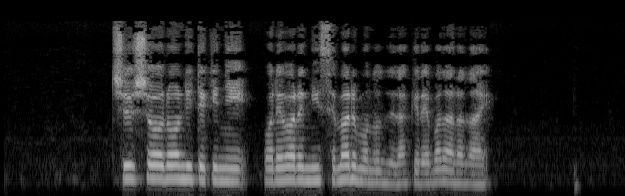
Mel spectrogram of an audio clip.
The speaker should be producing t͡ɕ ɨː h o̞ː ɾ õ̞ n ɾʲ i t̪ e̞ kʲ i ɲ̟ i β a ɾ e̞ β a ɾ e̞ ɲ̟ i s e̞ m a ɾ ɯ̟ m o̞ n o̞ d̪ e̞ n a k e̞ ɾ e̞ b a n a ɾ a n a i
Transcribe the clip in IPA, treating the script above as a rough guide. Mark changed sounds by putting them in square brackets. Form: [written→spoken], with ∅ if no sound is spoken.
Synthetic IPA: t͡ɕ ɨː [h→ɕ] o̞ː ɾ õ̞ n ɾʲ i t̪ e̞ kʲ i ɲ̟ i β a ɾ e̞ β a ɾ e̞ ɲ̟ i s e̞ m a ɾ ɯ̟ m o̞ n o̞ d̪ e̞ n a k e̞ ɾ e̞ b a n a ɾ a n a i

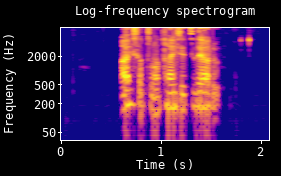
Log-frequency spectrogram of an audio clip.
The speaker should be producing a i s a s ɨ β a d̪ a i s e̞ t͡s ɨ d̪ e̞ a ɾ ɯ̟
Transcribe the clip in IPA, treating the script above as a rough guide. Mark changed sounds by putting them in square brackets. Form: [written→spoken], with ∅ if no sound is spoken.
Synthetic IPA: a i s a [s→t͡s] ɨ β a [d̪→t̪] a i s e̞ t͡s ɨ d̪ e̞ a ɾ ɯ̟

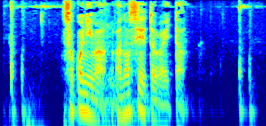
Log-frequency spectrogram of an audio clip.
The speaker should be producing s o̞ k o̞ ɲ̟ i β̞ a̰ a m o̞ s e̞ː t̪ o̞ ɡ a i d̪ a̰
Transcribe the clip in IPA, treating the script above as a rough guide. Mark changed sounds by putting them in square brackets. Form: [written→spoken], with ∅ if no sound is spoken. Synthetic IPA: s o̞ k o̞ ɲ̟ i β̞ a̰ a [m→n] o̞ s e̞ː t̪ o̞ ɡ a i [d̪→t̪] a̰

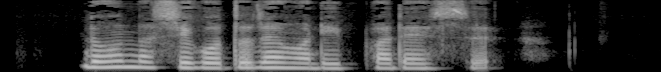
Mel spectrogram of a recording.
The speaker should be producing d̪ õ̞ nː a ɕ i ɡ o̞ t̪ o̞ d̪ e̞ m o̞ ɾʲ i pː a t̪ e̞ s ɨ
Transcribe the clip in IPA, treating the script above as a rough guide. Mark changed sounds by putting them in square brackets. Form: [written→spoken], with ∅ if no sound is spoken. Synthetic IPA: d̪ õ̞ nː a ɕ i ɡ o̞ t̪ o̞ d̪ e̞ m o̞ ɾʲ i pː a [t̪→d̪] e̞ s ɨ

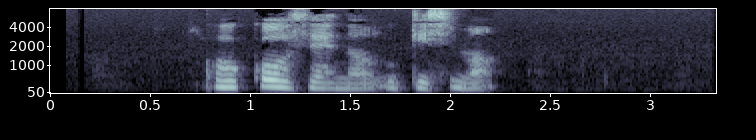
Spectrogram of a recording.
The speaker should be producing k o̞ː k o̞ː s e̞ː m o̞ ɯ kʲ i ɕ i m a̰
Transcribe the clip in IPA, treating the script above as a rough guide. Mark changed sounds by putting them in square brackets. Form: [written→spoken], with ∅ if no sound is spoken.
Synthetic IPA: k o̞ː k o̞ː s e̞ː [m→n] o̞ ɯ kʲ i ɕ i m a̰

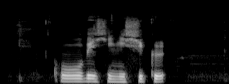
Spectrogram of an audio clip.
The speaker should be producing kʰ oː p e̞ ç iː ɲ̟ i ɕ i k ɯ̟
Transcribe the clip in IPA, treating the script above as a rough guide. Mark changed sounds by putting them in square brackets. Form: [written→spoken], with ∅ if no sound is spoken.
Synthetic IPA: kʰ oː [p→b] e̞ ç [iː→i] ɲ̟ i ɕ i k ɯ̟

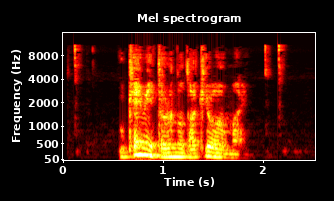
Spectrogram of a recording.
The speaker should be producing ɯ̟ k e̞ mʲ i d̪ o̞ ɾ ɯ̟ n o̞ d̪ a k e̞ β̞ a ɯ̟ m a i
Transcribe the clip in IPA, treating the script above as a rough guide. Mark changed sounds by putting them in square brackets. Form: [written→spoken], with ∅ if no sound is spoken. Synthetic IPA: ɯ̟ k e̞ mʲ i [d̪→t̪] o̞ ɾ ɯ̟ n o̞ d̪ a k e̞ β̞ a ɯ̟ m a i

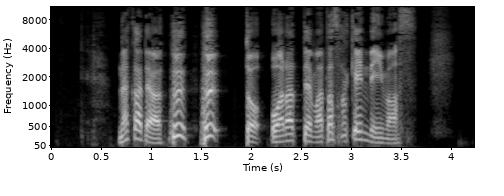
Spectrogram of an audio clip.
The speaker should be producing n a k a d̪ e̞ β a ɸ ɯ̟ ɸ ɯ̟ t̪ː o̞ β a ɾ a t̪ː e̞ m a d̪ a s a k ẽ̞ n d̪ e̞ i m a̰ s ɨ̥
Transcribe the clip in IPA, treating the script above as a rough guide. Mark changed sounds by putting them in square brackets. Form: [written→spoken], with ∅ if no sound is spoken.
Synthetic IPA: n a k a d̪ e̞ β a ɸ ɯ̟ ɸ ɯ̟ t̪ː o̞ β a ɾ a t̪ː e̞ m a [d̪→t̪] a s a k ẽ̞ n d̪ e̞ i m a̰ s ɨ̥

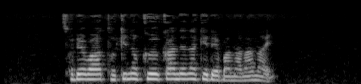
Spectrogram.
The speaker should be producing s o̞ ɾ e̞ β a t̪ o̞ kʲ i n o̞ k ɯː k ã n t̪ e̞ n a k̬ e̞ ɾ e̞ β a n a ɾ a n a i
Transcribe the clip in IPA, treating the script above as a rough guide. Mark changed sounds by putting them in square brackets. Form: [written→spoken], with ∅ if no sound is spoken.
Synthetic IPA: s o̞ ɾ e̞ β a t̪ o̞ kʲ i n o̞ k ɯː k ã n [t̪→d̪] e̞ n a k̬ e̞ ɾ e̞ [β→b] a n a ɾ a n a i

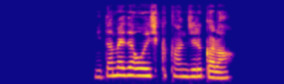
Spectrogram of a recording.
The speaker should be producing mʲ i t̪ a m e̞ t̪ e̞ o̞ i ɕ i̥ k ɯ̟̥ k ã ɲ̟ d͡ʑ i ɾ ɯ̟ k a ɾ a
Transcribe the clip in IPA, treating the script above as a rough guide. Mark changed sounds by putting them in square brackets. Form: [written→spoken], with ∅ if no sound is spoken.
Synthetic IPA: mʲ i t̪ a m e̞ [t̪→d̪] e̞ o̞ i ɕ i̥ k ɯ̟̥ k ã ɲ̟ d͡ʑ i ɾ ɯ̟ k a ɾ a

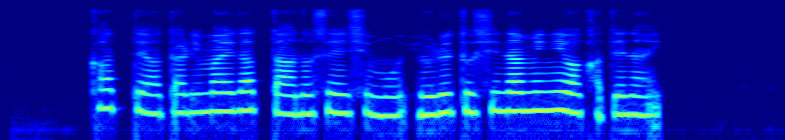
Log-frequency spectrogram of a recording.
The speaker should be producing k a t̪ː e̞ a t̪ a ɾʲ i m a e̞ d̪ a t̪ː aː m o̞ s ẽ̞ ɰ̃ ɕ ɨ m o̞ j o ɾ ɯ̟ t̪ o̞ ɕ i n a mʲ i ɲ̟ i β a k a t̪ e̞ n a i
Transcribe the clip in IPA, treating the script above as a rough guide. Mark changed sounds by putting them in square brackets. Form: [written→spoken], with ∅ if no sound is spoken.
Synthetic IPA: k a t̪ː e̞ a t̪ a ɾʲ i m a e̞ d̪ a t̪ː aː [m→n] o̞ s ẽ̞ ɰ̃ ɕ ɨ m o̞ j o ɾ ɯ̟ t̪ o̞ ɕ i n a mʲ i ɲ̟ i β a k a t̪ e̞ n a i

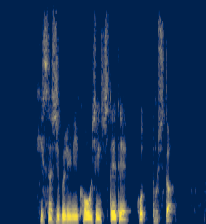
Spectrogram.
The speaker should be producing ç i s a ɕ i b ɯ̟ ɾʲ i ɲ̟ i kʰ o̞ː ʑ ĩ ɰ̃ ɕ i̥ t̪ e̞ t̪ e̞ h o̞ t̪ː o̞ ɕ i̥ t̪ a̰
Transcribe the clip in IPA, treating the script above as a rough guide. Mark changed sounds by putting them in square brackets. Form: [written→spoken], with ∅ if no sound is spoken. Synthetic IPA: ç i s a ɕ i b ɯ̟ ɾʲ i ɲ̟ i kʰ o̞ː ʑ ĩ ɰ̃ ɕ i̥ t̪ e̞ t̪ e̞ h o̞ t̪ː o̞ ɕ i̥ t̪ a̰

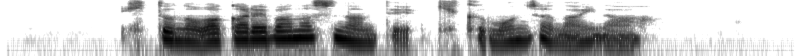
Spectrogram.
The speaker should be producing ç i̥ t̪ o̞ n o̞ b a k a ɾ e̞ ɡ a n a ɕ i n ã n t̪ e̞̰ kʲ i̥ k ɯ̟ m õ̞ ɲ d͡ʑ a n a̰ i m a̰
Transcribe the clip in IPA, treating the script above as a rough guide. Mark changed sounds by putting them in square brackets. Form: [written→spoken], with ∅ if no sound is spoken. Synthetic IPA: ç i̥ t̪ o̞ n o̞ [b→β] a k a ɾ e̞ [ɡ→b] a n a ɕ i n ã n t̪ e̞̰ kʲ i̥ k ɯ̟ m õ̞ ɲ d͡ʑ a n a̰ i [m→n] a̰

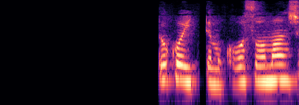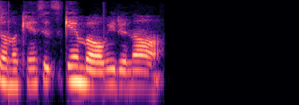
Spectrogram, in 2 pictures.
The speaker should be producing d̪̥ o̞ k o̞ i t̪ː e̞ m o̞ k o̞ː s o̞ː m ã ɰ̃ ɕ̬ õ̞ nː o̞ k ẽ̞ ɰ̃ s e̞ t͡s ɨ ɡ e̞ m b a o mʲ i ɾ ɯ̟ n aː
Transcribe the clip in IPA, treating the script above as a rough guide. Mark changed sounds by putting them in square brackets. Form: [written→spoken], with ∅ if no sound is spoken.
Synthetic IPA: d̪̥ o̞ k o̞ i t̪ː e̞ m o̞ k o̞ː s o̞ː m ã ɰ̃ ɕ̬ õ̞ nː o̞ k ẽ̞ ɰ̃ s e̞ t͡s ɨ ɡ [e̞→ẽ̞] m b a o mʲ i ɾ ɯ̟ n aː

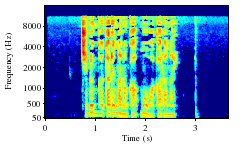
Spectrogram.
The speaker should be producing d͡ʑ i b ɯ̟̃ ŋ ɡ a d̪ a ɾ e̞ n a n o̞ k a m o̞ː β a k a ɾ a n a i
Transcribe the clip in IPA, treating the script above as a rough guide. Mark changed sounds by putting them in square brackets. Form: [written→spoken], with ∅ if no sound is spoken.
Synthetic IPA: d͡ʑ i b ɯ̟̃ ŋ ɡ a d̪ a ɾ e̞ n a n o̞ k a m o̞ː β a k a ɾ a n a i

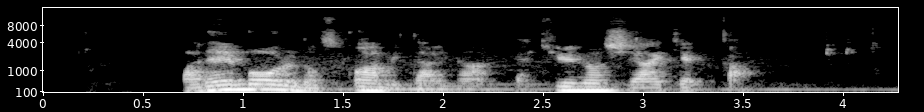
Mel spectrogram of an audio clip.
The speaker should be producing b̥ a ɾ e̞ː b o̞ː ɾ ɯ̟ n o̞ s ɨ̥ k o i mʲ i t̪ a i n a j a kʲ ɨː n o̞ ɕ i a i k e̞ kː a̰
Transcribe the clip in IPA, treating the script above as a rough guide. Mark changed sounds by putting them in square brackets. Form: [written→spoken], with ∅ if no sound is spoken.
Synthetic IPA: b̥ a ɾ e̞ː b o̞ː ɾ ɯ̟ n o̞ s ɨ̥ k o [i→a] mʲ i t̪ a i n a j a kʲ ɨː n o̞ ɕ i a i k e̞ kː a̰

